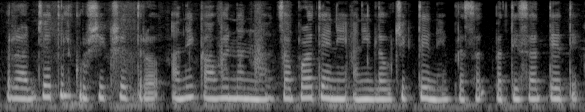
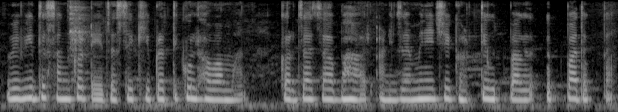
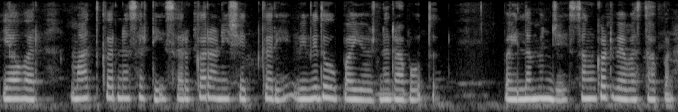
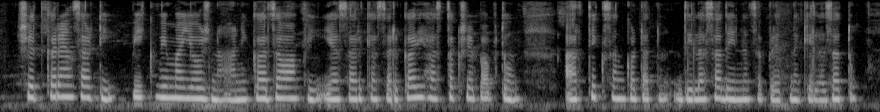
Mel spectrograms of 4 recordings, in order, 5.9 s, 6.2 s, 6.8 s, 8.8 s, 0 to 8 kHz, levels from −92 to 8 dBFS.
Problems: none marked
